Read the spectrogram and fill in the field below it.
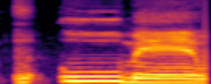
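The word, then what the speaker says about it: Umanmielen: Ooh man, we can say ooh man from I think he's one of Ole Miss.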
